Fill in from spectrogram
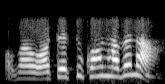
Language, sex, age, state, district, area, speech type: Bengali, female, 60+, West Bengal, Hooghly, rural, conversation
